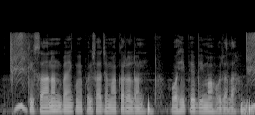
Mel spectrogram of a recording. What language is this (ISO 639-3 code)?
bho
